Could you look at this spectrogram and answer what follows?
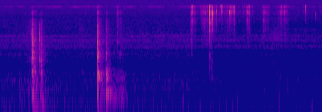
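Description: Faint handling noises while ingredients go into a soup pot: two short muffled knocks about a second and a half apart near the start, then a light click about four seconds in, over a faint steady hum.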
